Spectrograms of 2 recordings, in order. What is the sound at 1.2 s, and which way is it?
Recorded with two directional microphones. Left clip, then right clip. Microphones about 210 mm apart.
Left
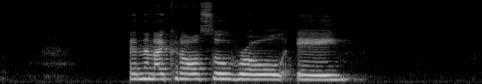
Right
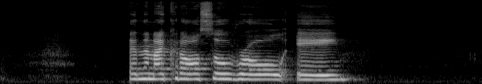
Speech, 25° right (ahead or behind).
